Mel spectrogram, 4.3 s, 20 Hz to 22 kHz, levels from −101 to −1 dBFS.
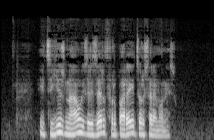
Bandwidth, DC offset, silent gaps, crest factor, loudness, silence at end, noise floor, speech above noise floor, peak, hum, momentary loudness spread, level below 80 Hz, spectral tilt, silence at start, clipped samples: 9 kHz; under 0.1%; none; 14 dB; -18 LUFS; 0.8 s; -64 dBFS; 47 dB; -4 dBFS; none; 12 LU; -56 dBFS; -6 dB/octave; 0.8 s; under 0.1%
